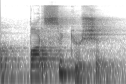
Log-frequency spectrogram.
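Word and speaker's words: persecution: परसिक्यूशन, याद रखिएगा परसिक्यूशन में ऐसा स्पेलिंग है PER और फिर S है, तो R के बाद क्या S आता है? याद रखिएगा जब भी R के बाद कॉन्सोनेंट आता है तो R को बहुत कम या नहीं के बराबर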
